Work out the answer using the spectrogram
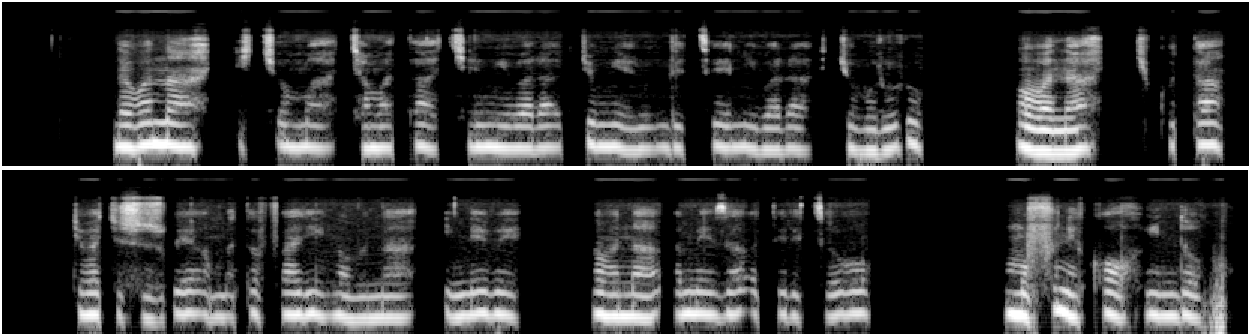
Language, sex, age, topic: Kinyarwanda, female, 25-35, finance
